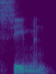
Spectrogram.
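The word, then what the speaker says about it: Semon: Well, no, Stan pronounced it as Seaman in interviews.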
